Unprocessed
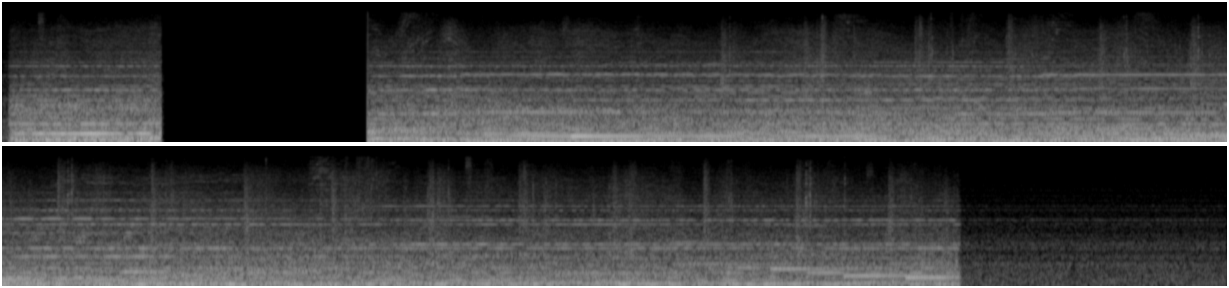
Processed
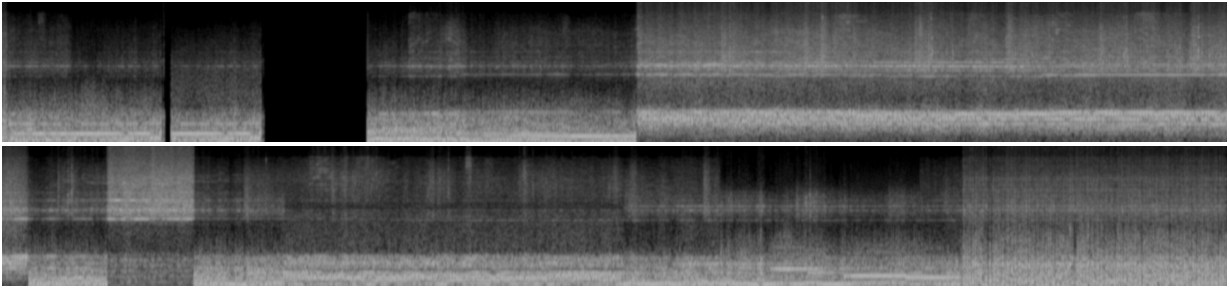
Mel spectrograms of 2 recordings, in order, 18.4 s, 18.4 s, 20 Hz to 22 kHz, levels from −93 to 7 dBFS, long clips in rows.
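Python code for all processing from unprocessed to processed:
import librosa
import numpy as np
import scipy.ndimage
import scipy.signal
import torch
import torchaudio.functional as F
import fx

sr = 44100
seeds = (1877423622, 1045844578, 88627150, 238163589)

y = fx.chain(x, sr, fx.law_mismatch(coded='mu'),
    fx.lowpass(hz=1700.0, slope=6),
    fx.echo_single(ms=748, db=-13.5), at=(0.53, 3.06))
y = fx.chain(y, sr, fx.highpass(hz=750.0, slope=24),
    fx.notch(hz=980.0, q=14.0), at=(4.76, 9.4))
y = fx.chain(y, sr, fx.cheby1_highpass(hz=1300.0, order=10),
    fx.leveller(passes=3),
    fx.comb(ms=6.5, depth=0.8), at=(9.98, 10.64))
y = fx.chain(y, sr, fx.highpass(hz=160.0, slope=12),
    fx.low_shelf(hz=370.0, db=6.5),
    fx.fixed_phaser(hz=750.0, stages=8), at=(11.31, 13.86))
y = fx.chain(y, sr, fx.steep_lowpass(hz=5400.0, slope=36),
    fx.room_flutter(wall_m=8.8, rt60_s=0.5),
    fx.env_flatten(amount_pct=100), at=(14.58, 16.08))
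y = scipy.signal.sosfilt(scipy.signal.ellip(3, 1.0, 40, [800.0, 3100.0], 'bandstop', fs=sr, output='sos'), y)
y = fx.leveller(y, sr, passes=2)
y = fx.env_flatten(y, sr, amount_pct=100)
y = F.gain(torch.from_numpy(y), -3.5).numpy()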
